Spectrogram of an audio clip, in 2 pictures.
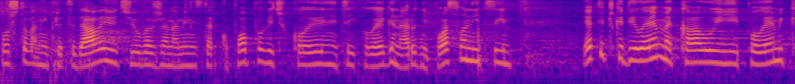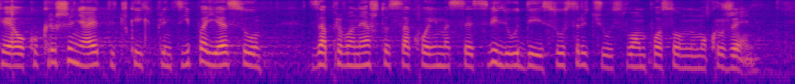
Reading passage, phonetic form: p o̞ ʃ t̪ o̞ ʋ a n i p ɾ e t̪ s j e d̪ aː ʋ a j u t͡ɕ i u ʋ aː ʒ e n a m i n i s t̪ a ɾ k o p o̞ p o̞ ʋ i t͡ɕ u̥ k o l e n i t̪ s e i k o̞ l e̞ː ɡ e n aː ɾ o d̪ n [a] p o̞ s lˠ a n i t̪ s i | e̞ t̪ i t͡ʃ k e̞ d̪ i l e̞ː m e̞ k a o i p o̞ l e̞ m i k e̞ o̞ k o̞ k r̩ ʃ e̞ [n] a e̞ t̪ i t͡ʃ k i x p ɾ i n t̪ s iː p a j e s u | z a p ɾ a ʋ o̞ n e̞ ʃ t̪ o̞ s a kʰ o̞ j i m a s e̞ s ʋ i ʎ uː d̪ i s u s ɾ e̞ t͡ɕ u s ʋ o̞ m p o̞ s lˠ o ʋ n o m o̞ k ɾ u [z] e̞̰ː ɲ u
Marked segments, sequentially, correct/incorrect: incorrect: i, incorrect: ɲ, incorrect: ʒ

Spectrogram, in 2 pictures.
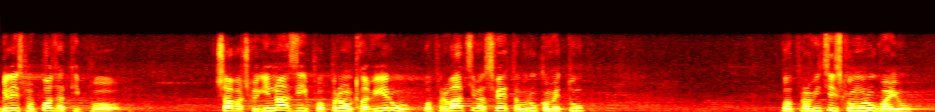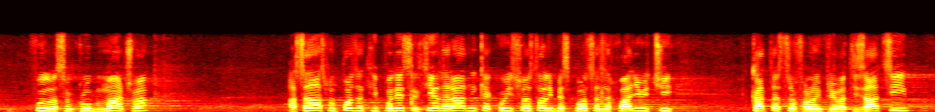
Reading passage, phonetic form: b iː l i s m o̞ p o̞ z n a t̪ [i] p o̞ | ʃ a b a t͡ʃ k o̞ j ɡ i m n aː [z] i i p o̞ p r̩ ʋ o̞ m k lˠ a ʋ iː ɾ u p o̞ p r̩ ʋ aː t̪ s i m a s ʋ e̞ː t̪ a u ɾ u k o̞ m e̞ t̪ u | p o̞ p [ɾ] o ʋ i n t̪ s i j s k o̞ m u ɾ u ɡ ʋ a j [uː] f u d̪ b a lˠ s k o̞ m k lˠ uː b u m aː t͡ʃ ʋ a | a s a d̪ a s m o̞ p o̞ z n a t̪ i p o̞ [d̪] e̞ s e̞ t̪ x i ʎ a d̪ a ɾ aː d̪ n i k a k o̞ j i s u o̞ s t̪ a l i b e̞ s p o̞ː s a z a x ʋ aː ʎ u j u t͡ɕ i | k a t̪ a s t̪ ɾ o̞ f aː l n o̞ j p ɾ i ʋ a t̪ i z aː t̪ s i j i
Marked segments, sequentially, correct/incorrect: correct, correct, correct, incorrect: u, correct

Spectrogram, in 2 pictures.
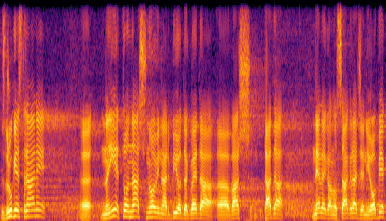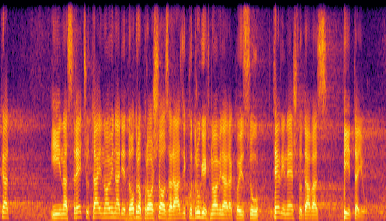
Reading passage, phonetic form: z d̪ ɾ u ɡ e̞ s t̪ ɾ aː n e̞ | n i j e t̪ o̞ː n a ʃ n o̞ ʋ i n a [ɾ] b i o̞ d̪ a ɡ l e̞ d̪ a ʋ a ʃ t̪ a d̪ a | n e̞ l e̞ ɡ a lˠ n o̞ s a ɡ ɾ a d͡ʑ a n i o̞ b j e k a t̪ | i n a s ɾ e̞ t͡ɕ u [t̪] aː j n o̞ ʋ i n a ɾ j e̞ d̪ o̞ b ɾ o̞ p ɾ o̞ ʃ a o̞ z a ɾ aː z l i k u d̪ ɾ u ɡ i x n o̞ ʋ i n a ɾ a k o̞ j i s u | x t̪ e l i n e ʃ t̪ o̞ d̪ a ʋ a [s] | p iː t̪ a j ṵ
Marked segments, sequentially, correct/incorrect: correct, correct, correct

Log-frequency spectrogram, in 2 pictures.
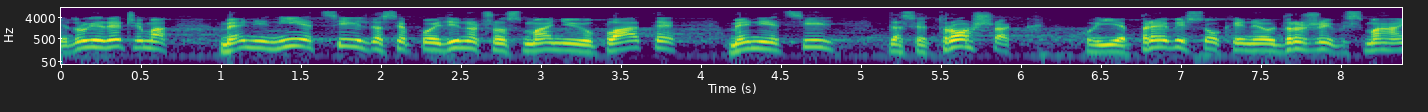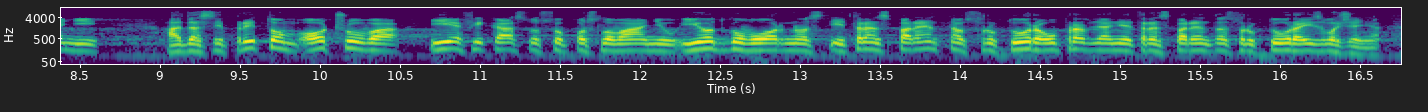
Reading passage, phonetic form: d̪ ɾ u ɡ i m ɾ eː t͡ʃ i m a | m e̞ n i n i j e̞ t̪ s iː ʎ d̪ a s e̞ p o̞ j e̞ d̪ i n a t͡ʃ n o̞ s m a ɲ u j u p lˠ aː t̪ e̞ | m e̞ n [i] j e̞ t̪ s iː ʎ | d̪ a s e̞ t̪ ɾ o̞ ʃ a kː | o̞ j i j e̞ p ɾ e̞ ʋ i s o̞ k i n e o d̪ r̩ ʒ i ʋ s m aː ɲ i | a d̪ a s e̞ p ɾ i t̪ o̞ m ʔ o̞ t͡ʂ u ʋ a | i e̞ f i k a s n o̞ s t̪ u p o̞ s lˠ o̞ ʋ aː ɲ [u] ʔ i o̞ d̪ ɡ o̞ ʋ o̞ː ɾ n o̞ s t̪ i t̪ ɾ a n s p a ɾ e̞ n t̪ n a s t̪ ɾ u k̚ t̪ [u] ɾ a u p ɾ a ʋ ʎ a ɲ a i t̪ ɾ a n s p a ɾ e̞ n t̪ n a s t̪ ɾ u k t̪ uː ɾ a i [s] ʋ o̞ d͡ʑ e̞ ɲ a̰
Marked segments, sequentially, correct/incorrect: correct, correct, incorrect: uː, incorrect: z

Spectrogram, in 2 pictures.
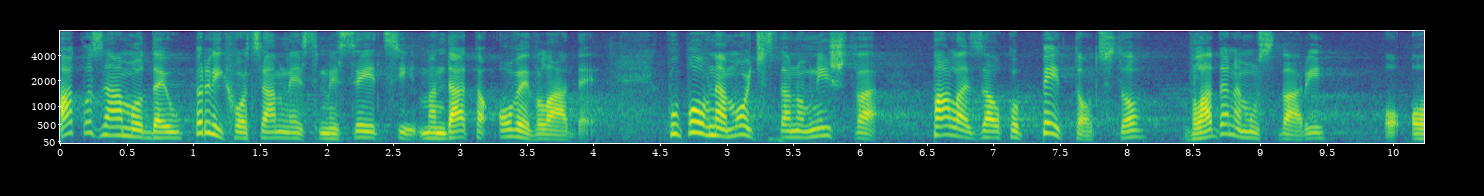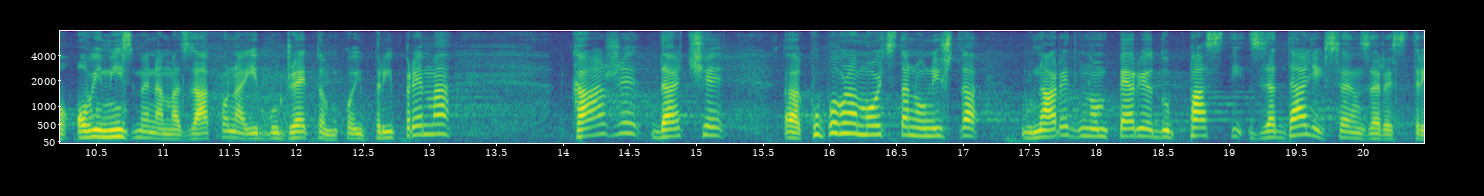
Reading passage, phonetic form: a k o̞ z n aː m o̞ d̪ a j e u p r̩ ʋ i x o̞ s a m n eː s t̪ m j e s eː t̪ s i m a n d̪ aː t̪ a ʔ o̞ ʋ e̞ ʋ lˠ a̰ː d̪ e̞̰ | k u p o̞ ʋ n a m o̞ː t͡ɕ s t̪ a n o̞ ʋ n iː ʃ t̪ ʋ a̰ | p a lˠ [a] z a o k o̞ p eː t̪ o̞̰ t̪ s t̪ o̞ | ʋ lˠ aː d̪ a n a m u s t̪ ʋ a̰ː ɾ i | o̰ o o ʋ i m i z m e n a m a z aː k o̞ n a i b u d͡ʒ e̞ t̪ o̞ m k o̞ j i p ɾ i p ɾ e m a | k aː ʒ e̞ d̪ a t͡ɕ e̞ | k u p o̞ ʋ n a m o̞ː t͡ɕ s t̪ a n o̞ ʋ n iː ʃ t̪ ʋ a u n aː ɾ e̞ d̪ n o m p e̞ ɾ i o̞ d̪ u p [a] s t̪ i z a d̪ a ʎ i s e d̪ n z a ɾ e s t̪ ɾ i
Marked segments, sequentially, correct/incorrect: correct, correct

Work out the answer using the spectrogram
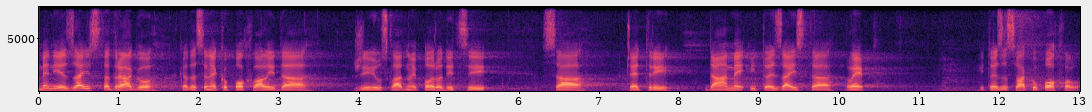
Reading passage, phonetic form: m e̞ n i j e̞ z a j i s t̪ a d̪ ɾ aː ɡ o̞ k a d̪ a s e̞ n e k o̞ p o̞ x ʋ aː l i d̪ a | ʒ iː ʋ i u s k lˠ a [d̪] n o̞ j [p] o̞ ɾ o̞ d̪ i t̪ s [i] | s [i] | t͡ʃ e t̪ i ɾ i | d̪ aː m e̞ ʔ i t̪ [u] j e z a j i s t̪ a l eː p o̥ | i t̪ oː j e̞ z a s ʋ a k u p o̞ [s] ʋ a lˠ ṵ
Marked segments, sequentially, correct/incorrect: correct, correct, correct, incorrect: a, incorrect: o, incorrect: x

